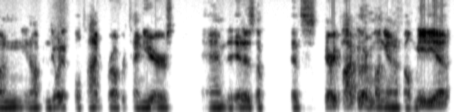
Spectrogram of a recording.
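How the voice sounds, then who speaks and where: A middle-aged man with a deep baritone and a husky edge, talking in a relaxed, storytelling way as a podcast guest. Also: rough recording. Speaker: guest draft analyst. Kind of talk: casual podcast interview.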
